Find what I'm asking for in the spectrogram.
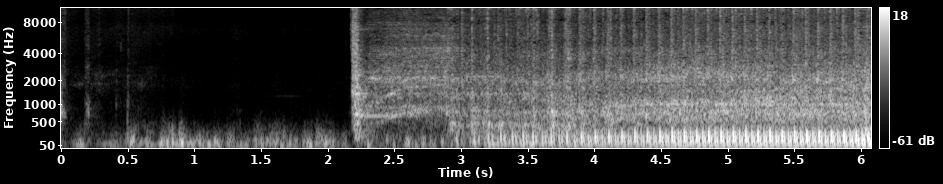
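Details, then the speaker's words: Firman T07571 generator, started with a little choke after a recent run: quiet, then the engine catches sharply and builds into an even, steady rumble; running normally before household load is applied. "Okay, back at the load center. I don't know if you can hear it, but generator's going."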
